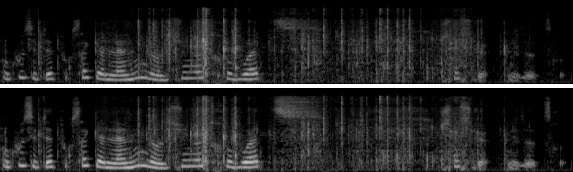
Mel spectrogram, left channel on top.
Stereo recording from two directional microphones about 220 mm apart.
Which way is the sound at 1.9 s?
10° right (ahead or behind).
